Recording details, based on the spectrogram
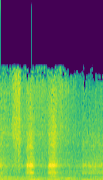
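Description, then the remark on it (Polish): Constant car traffic roar on narrow Śremska Street between buildings, where cars must stop to enter the main road, a dense low rumble with engine hum built up by resonance between the buildings, and two brief higher-pitched tonal bursts rising above it. No one speaks. “Czujesz hałas, który się potęguje poprzez rezonans między budynkami wąskiej, przypomnę, ulicy.”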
